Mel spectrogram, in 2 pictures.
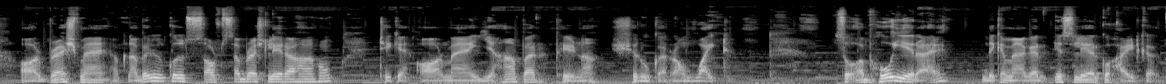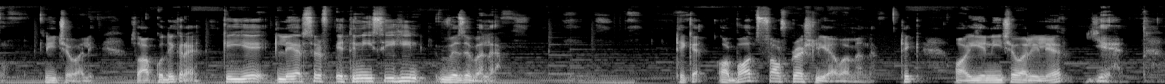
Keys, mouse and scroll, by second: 1.6 click, 10.3 click, 13.1 click, 21.1 click, 22.8 ctrl+space.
